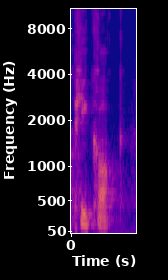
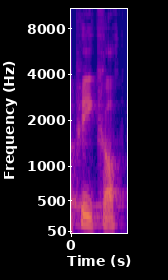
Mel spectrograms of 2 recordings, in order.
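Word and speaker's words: Pefok: I'm sure it's Jordan like Peacock. It's Jordan Peacock.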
